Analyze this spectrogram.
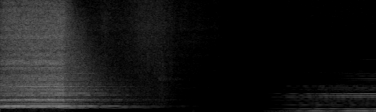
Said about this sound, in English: The sound of freight trains begins to sound suspiciously like broadcasts on the pirate station.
